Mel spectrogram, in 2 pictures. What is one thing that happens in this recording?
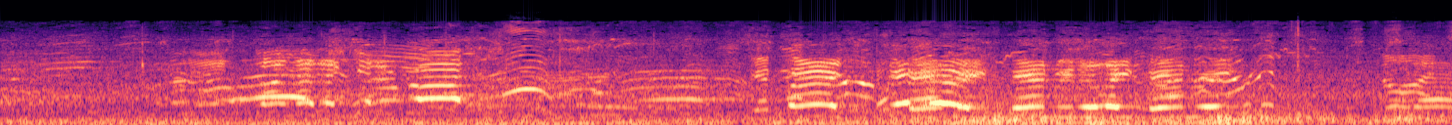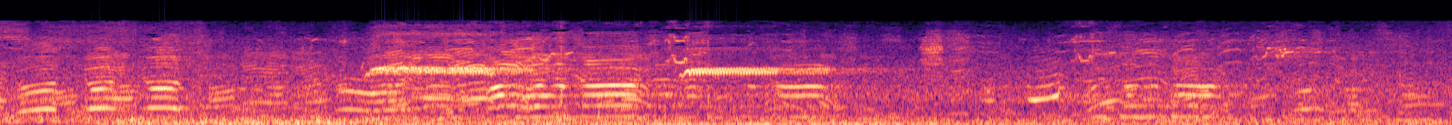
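Young women shout and call out excitedly across an open field.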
